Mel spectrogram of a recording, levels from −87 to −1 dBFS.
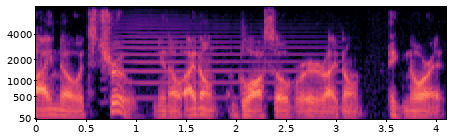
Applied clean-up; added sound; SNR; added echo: none; Trumpet; 17 dB; none.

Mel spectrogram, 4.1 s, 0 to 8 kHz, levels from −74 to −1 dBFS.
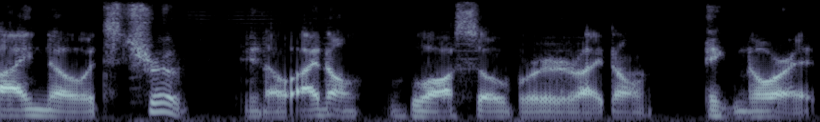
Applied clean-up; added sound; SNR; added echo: neural diffusion model UNIVERSE++.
